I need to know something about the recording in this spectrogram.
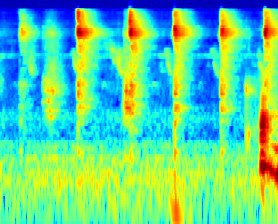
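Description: A small bird chirping repeatedly: a run of short, high chirps, about three a second.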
